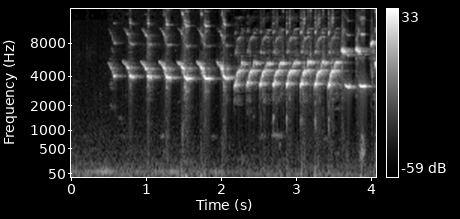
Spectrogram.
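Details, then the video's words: Champion canary song used to train birds: loud slurred chirps repeated about twice a second, quickening into a fast run of bright notes with clear whistled tones near the end. "Masteran Kenari Juara Lomba"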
